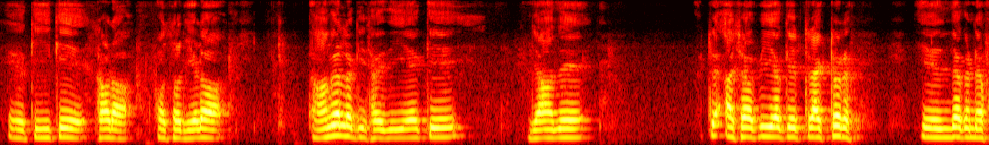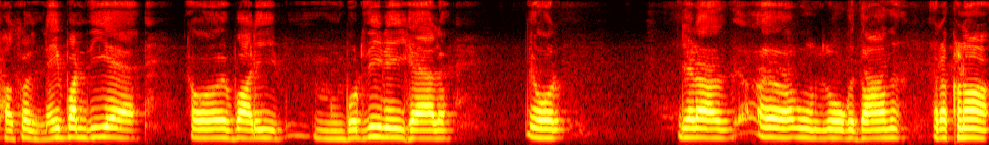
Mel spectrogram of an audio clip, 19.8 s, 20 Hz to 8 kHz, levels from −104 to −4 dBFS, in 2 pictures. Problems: background sounds at intervals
